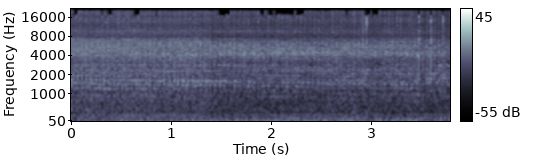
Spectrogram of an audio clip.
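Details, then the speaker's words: Maruti Suzuki WagonR misfiring on CNG but fine on petrol, air filter removed, at idle: a light, fast tak-tak tick over a steady small-engine idle; suspected faulty CNG injector. "आपको video में सुनाई देता रहेगा की आवाज आ रही टक टक टकटक टक टक कर एक आवाज आ रही है वो इसकी शायद से इंजेक्टर की आवाज है सीएनजी का इंजेक्टर का"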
